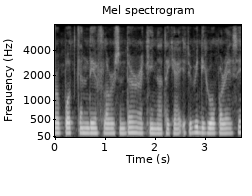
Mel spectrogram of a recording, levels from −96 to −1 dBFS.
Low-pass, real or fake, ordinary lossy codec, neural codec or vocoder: none; fake; none; codec, 16 kHz, 4 kbps, X-Codec, WavLM features, trained on Multilingual LibriSpeech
